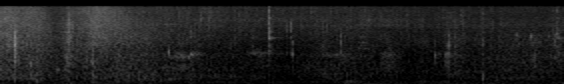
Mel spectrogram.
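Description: Pond smelt frying in oil in a pan, a steady sizzle with small crackles, loudest in the first second or so and then easing off.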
